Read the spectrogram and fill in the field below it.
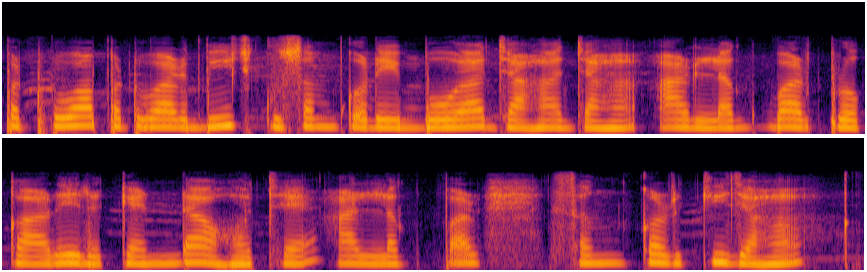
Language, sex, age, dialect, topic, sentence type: Magahi, male, 18-24, Northeastern/Surjapuri, agriculture, question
